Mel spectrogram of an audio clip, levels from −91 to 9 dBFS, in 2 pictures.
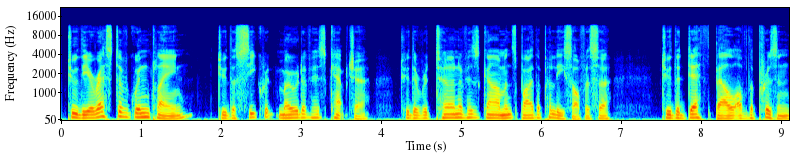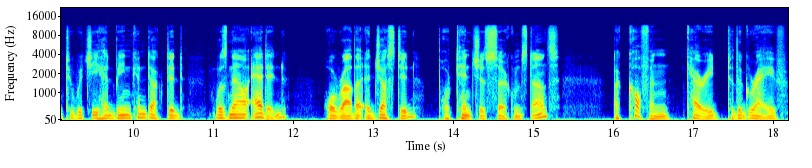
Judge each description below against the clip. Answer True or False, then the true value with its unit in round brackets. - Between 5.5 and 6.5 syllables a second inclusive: False (5.1 syllables/s)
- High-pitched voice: False (105 Hz)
